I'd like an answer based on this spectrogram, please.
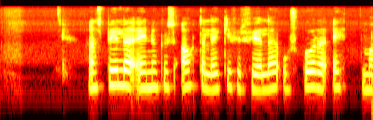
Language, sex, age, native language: Icelandic, female, 40-49, Icelandic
